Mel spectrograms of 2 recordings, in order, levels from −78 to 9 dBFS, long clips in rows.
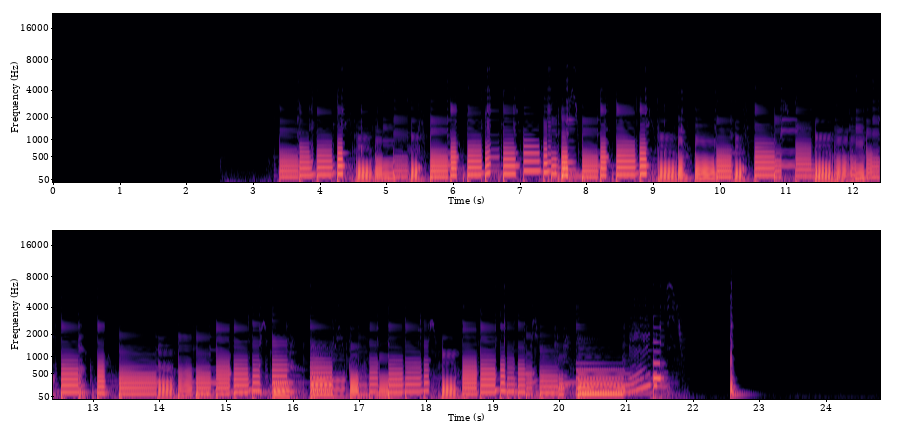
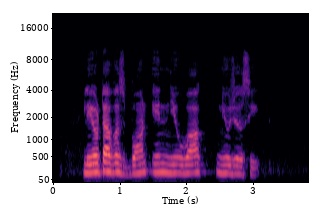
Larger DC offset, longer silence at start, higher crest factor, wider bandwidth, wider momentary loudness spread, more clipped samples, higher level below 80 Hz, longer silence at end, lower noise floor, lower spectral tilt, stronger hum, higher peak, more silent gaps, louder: neither; first, 3.4 s vs 0.45 s; about the same, 20 dB vs 20 dB; second, 3.2 kHz vs 10.5 kHz; second, 6 LU vs 14 LU; neither; first, -36 dBFS vs -74 dBFS; first, 2.05 s vs 0.75 s; first, -80 dBFS vs -72 dBFS; first, -12.5 dB/octave vs -6.5 dB/octave; neither; about the same, -6 dBFS vs -8 dBFS; neither; about the same, -26 LUFS vs -28 LUFS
